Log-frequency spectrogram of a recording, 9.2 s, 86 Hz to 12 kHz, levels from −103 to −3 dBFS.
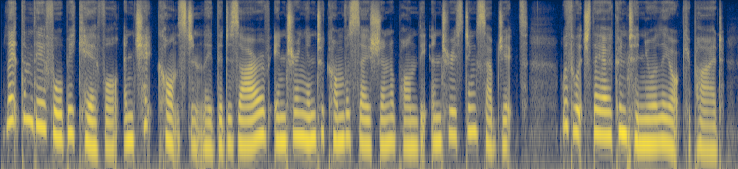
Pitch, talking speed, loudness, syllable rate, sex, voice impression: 210 Hz, 155 wpm, -18 LUFS, 6.0 syllables/s, female, feminine, adult-like, slightly tensed, bright, soft, clear, fluent, slightly refreshing, calm, friendly, reassuring, elegant, slightly lively, kind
